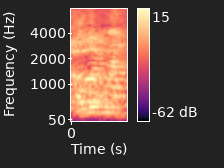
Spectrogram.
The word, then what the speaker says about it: aluminium: It's Aluminium. aluminium in English. Aluminium. But it's the same thing? It's the same thing. Aluminium foil and aluminum foil.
